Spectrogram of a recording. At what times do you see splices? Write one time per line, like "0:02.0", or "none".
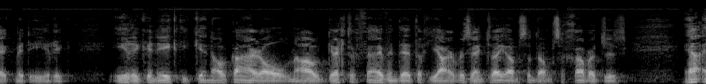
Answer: none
